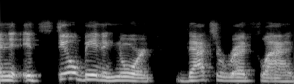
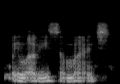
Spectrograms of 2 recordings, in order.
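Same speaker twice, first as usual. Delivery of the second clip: soft; 3 semitones lower, 10 dB quieter than usual. Real, not acted. Reading a loving viewer comment.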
